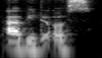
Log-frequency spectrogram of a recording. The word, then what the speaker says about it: Abydos: ever like okay so I would prefer to say it the way that the Egyptians say it which is abidos. So I will have to make an concentrated effort to unlearn how I pronounce it. Um, but really what should we should all be saying is Abedju because that's what the actual Egyptian name for the city is.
